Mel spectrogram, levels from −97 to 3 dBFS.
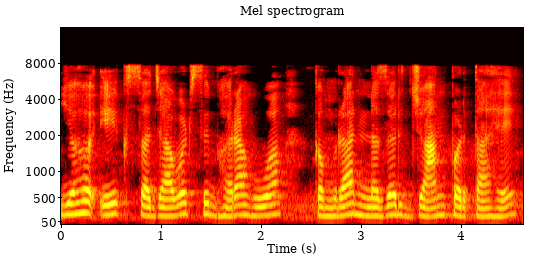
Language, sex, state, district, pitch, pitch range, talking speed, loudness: Hindi, female, Uttar Pradesh, Budaun, 175 Hz, 160-195 Hz, 140 wpm, -23 LUFS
